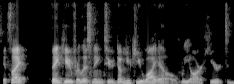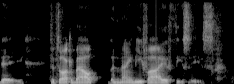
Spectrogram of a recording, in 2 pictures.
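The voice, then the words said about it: Smoky radio announcer voice. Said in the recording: “I have like this very radio voice ... You have that kind of cigarette like, smoking radio ... voice.”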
